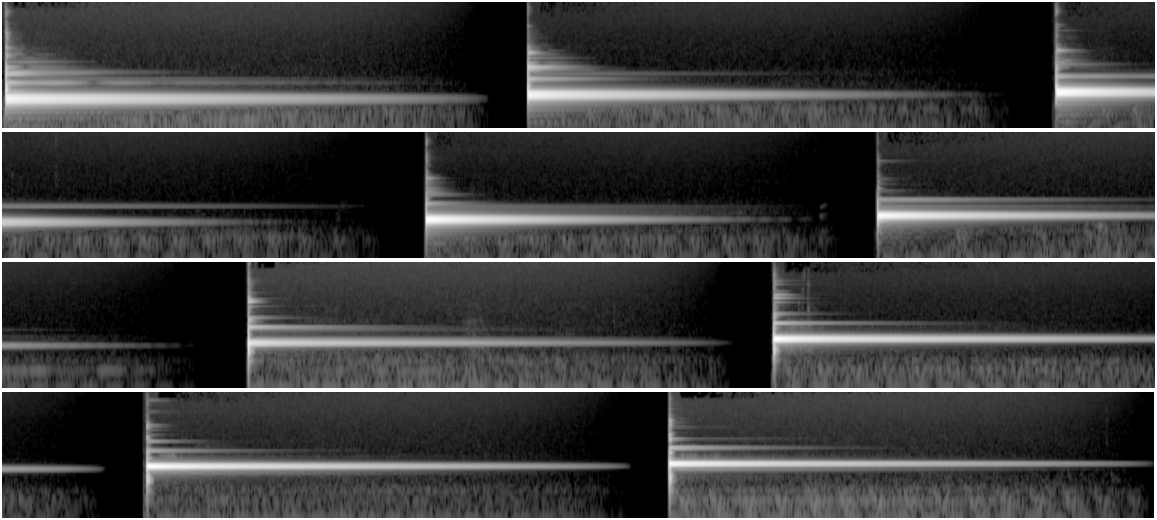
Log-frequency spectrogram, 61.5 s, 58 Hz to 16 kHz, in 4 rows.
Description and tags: Steel tongue drum 9 samples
